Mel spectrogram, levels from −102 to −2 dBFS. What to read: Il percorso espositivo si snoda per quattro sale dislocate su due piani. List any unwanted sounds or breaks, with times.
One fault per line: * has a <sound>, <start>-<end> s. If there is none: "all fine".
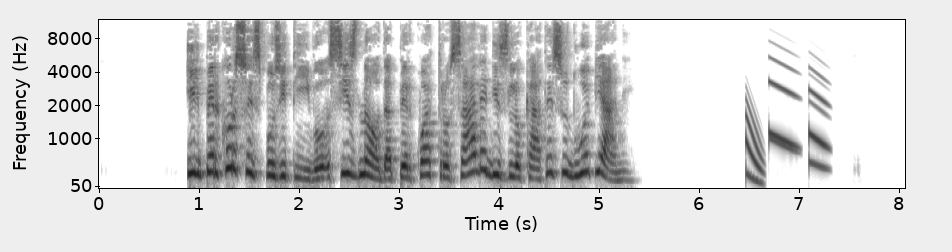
* has a chirp, 6.5-7.3 s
